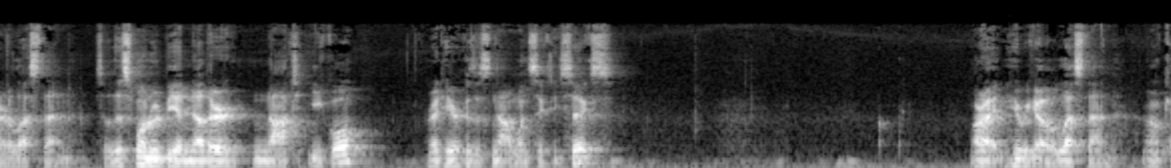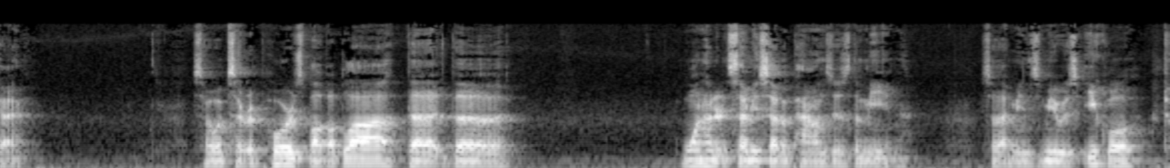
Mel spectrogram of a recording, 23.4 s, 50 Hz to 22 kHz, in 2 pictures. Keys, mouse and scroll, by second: 0.0-0.5 scroll down 1, 0.5 scroll, 0.6-3.3 scroll down 2, 3.3 scroll down 1, 3.4 click, 3.9 click, 4.1 click, 7.1 click, 7.7 click, 10.8 click, 11.7 click, 15.2 click, 18.2-20.3 drag, 20.4-21.8 drag, 21.9 click, 23.1 click.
